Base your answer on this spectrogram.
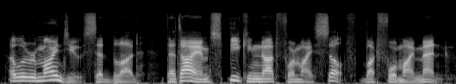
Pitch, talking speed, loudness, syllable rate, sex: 125 Hz, 225 wpm, -20 LUFS, 4.9 syllables/s, male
